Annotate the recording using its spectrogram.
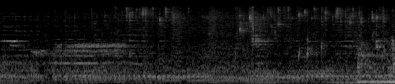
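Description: Water runs from a tap into a metal bowl.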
